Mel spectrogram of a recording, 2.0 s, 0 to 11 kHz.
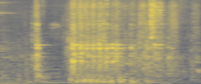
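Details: Restored 1979 Honda Odyssey FL250 two-stroke with newly machined cylinder and DG expansion pipe, started on choke: a couple of pops, then a crisp buzzy crackle that picks up and holds; normal two-stroke running.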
